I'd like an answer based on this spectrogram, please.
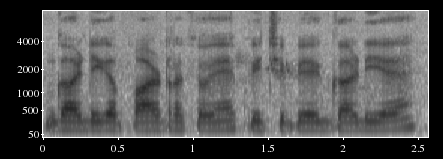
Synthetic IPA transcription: ɡaːɽikapaːɾʈɾɐkʰeɦoɦɛ̃piːt͡ʃʰepeekɡaːɽiɦɛː

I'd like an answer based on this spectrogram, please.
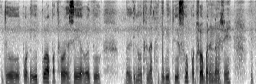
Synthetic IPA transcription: itupɔdibipuɹapatʰɔɹɔasɛautubɛldinɔutʰanatʰakibitusɔbpːatʰɔɔbanɛnaasɛit

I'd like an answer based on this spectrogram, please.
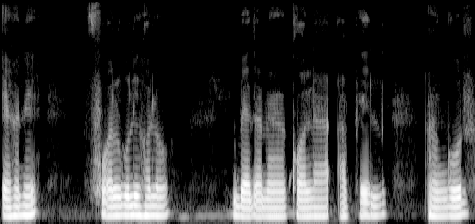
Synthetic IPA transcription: ekʰane | fʰɔlɡuliɦɔlo | bɛd̪anakɔlaa̰pḛl | aŋɡuɾ

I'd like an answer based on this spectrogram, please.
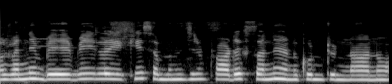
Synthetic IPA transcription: iʋɐnːibeːbiːlɐkisɐmbɐnd̪iɲt͡ʃinɐpɾaːɖɐkʈsɐnːiɐnukuɳʈunːaːnu

